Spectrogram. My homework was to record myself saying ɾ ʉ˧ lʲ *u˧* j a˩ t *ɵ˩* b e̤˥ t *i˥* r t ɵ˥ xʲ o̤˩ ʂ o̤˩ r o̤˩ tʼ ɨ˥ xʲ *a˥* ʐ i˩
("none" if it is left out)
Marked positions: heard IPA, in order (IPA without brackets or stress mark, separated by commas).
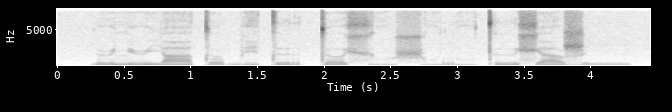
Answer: ʉ˧, ɵ˩, ɨ˥, a˧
